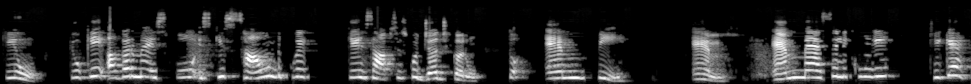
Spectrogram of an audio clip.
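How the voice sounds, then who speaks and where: A woman's voice: high voice, dull audio. A woman teaching English grammar, explaining patiently step by step and often checking in with "okay". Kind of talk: whiteboard grammar lesson.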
